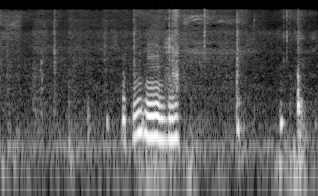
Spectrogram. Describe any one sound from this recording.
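A rooster gives a short throaty cluck close by.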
